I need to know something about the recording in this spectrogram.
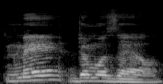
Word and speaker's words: Mademoiselle: So it's Mademoiselle, like Mademoiselle, like the French saying, which means chopped it like up a Mrs.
